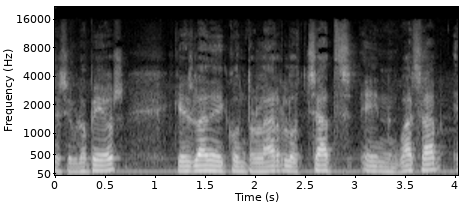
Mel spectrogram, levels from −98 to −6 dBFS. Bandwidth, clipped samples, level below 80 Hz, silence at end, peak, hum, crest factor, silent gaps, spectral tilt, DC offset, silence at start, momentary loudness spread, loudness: 15 kHz; under 0.1%; -56 dBFS; 0 s; -10 dBFS; none; 18 dB; none; -6.5 dB/octave; under 0.1%; 0 s; 10 LU; -27 LUFS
